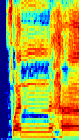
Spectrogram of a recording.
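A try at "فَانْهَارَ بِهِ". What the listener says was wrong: Ro, bukan ra. Fanharo.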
